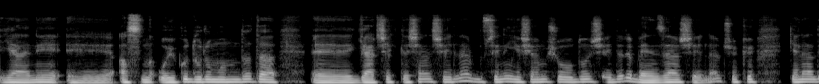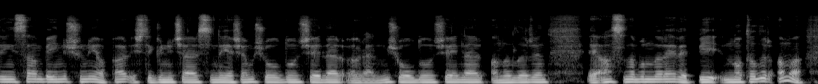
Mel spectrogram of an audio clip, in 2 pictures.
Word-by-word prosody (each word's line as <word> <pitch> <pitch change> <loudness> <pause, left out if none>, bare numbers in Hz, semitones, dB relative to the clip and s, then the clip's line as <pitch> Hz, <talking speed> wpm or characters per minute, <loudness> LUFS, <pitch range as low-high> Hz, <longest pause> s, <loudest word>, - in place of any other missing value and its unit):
yani, 100 0 +2
iii, 85 -3 -2
aslında 105 +1 +3
uyku 100 +3 +1
durumunda 115 +1 +2
da, 110 -3 +2 0.4
eee, 95 -1 +3
gerçekleşen 100 +5 -1
şeyler, 120 +4 -3
bu - - -5
senin 115 +3 -1
yaşamış 115 +1 -2
olduğun 115 +1 -1
şeylere 120 +4 -3
benzer 100 +1 +3
şeyler. 105 +4 -3
Çünkü 115 +1 -3 0.3
genelde 120 +1 0
insan 120 +1 0
beyni 120 +1 +1
şunu 120 +2 -2
yapar, 115 +1 -2
işte 100 0 -3
gün 105 +2 +1
içerisinde 105 0 +2
yaşamış 105 +2 0
olduğun 105 0 0
şeyler, 100 -1 +1
öğrenmiş 90 +6 -3
olduğun 105 0 +2
şeyler, 105 0 +1
anıların, 100 +3 +1 0.4
eee, 95 - +1
aslında 115 +3 +1
bunlara, 120 +1 +2
evet, 105 -4 -1
bir 110 -3 +3
not 110 +2 +1
alır, 130 +2 +1
ama, - - 0
105 Hz, 145 wpm, -23 LUFS, 100-115 Hz, 0.4 s, aslında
